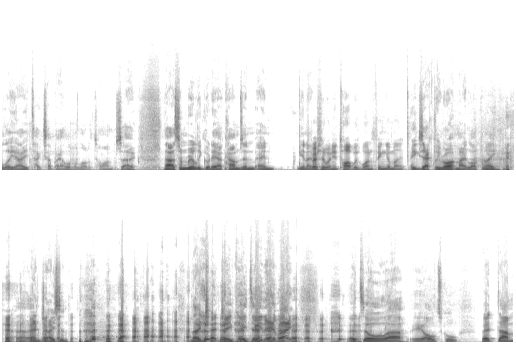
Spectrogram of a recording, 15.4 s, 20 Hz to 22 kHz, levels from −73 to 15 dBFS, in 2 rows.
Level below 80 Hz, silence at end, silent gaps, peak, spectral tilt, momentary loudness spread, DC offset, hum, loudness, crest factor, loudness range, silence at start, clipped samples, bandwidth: -46 dBFS; 0 s; none; -2 dBFS; -5.5 dB/octave; 15 LU; under 0.1%; none; -20 LUFS; 18 dB; 5 LU; 0 s; under 0.1%; 15 kHz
